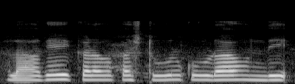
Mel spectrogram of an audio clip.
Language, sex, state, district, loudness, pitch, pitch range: Telugu, female, Telangana, Hyderabad, -15 LUFS, 210 Hz, 200-215 Hz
